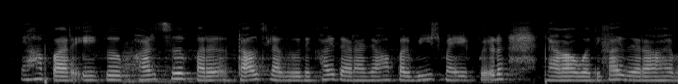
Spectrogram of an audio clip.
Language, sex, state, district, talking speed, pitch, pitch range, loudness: Hindi, female, Goa, North and South Goa, 205 wpm, 195 Hz, 190-210 Hz, -33 LUFS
